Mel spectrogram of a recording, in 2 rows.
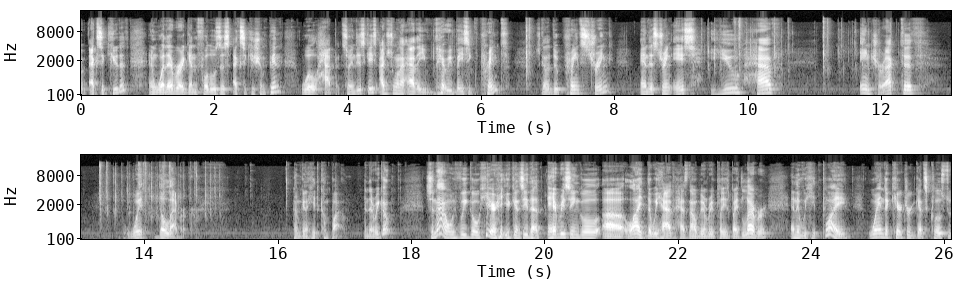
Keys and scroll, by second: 5.0-5.5 typing, 6.4 Return, 9.0-14.8 typing, 18.9-19.6 typing, 22.5 s, 25.4-26.1 typing.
